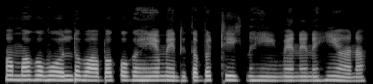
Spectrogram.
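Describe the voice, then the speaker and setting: A woman's voice: medium pitch, monotone, normal speed, a little mellow, clear, resonant tone, no echo, studio quality, close to an everyday voice. A woman reading the part of a caring young man coaxing his feverish younger brother, in an affectionate tone.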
